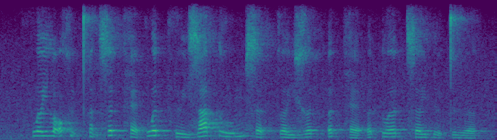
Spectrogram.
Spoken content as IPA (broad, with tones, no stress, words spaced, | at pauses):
hwə˧jlɔ̰˧˥xɨ̰˧˨ t̪ʰə̰˧˨nsə˦˥t̚hɛ˧˩kwə˦˥t̚ hɨ˨˩jza˦˥t̚ ɣu˨˦msə˨˩t̚kə˨˩j ɣə˦˥t̚ ʔə˦˥t̚hɛ˨˩ʔə˦˥t̚vəː˦˥t̚ sə˧jɗɨ˧˩ t̪ɨ˨˩ə̯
